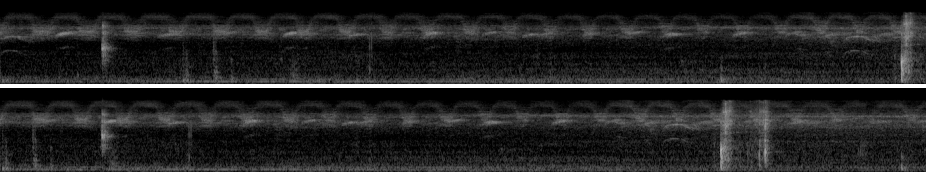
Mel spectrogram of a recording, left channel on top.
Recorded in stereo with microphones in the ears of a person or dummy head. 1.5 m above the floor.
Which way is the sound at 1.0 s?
30° right (ahead or behind).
